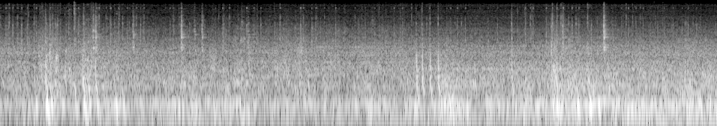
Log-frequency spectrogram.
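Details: Steady rain and low rumbling, possibly distant thunder or an engine, with no animal calls heard.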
